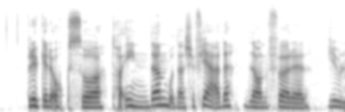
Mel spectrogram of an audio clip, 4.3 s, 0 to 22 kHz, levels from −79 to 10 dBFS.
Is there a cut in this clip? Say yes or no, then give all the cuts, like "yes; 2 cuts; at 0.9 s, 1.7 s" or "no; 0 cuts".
yes; 3 cuts; at 1.3 s, 2.1 s, 3.0 s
